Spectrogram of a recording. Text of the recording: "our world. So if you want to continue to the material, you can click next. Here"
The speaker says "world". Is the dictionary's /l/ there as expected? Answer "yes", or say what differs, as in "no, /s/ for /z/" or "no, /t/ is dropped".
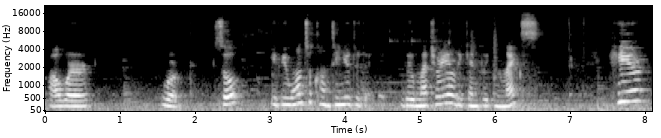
no, /l/ is dropped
